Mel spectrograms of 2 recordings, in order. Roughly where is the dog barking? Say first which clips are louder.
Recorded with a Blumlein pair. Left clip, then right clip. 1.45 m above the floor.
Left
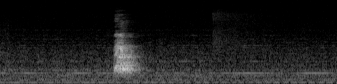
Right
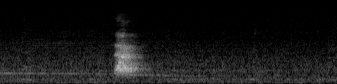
Left 3 dB; ahead left.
